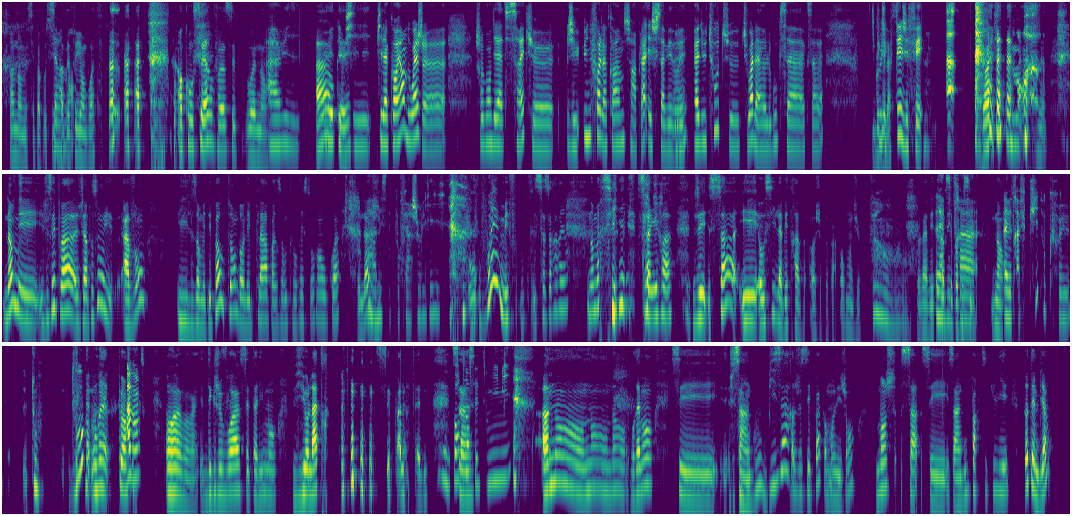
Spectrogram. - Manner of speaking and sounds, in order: disgusted: "heu"; chuckle; laugh; other noise; laughing while speaking: "Ouais"; disgusted: "heu"; chuckle; chuckle; laughing while speaking: "Oui"; laughing while speaking: "merci, ça ira"; stressed: "ça"; gasp; laughing while speaking: "D"; surprised: "Tout ? Ah bon ?"; stressed: "violâtre"; laugh; laughing while speaking: "C'est pas la peine"; chuckle
- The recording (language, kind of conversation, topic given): French, unstructured, Qu’est-ce qui te dégoûte le plus dans un plat ?
- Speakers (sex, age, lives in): female, 20-24, France; female, 35-39, Spain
